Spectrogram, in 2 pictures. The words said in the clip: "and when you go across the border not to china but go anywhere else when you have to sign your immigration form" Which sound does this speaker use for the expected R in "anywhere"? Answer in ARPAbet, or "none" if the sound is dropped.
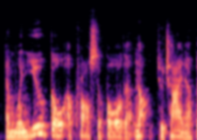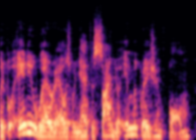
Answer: R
